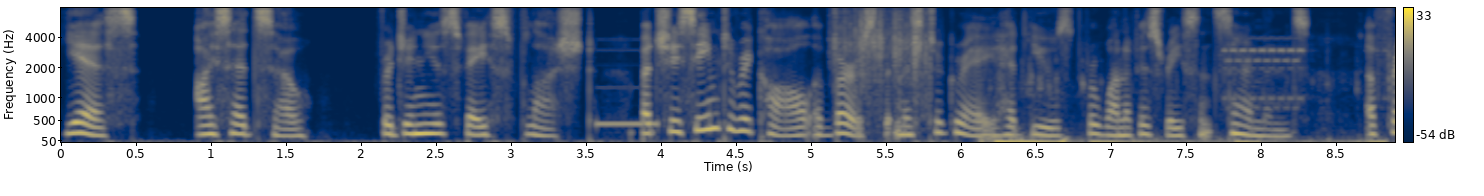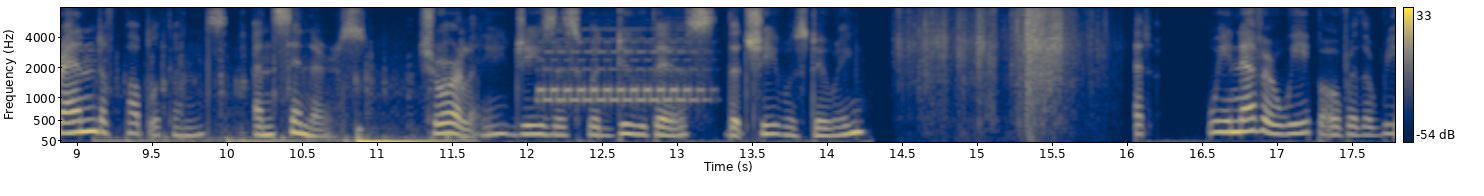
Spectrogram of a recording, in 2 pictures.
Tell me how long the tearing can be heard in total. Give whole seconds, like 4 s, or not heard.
2 s.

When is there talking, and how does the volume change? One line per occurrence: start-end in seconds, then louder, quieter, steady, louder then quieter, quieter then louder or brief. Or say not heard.
0.0-14.3 steady
16.1-17.7 brief.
